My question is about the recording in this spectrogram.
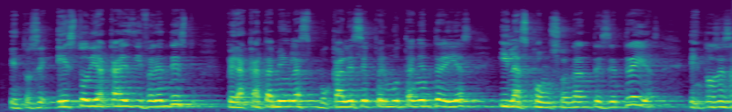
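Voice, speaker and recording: Slow, patient Peruvian male teacher. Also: high-pitched, warm tone. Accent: Peruvian Spanish. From Peru. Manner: explains step by step, checks in with listeners. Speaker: math teacher. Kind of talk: exam-prep lecture. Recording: echoey room with long reverb.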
